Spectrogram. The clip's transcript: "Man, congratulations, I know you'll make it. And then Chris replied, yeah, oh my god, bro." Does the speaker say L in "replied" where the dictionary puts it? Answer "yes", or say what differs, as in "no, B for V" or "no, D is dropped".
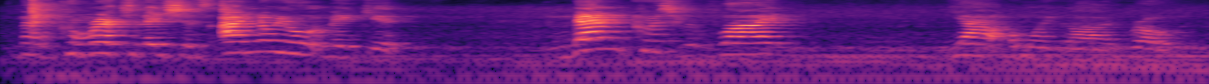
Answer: yes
